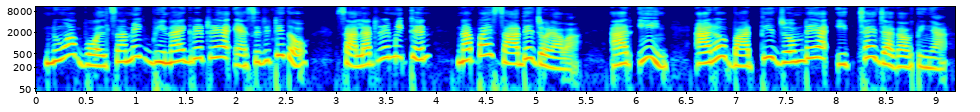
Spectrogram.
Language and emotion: Santali, happy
